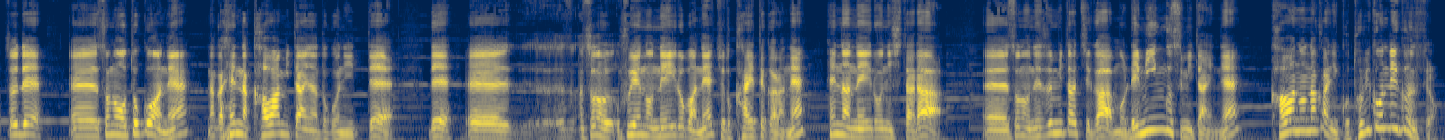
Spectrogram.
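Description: A man's voice: on the high side, sing-song, a little fast, pushed and bright, soft background music. A man with a Hakata accent from Fukuoka retelling a folk tale casually for bedtime, chatty and folksy with frequent asides. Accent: Hakata (Fukuoka) Japanese. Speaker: storyteller, host of audio show.

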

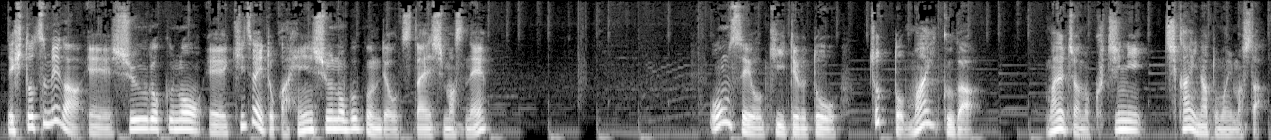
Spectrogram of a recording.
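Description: Male podcast host, husky voice, very varied intonation, polite step-by-step coaching, music underneath. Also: mid-range voice, sing-song, moderate pace, a little mellow. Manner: polite, explanatory, methodical. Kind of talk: structured advice talk for a podcast.

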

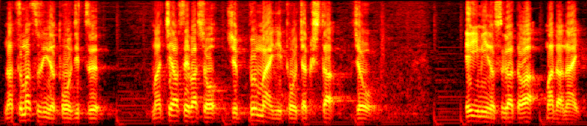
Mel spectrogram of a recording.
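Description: A man's voice: on the low side, measured pace, faint music behind. A man reading scripted narration for a radio drama.

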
